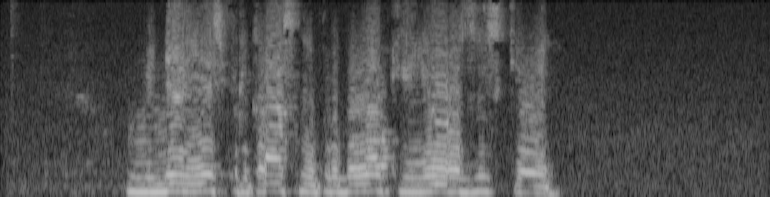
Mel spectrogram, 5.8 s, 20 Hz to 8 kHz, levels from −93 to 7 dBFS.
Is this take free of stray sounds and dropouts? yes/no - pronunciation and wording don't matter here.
yes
